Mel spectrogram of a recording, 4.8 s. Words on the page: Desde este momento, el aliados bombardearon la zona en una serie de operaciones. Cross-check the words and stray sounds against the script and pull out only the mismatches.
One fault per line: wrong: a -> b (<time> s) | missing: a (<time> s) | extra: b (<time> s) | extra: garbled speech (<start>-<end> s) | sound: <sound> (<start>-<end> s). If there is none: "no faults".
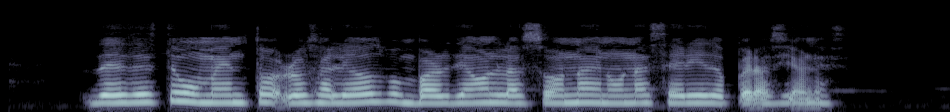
wrong: el -> los (1.4 s)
